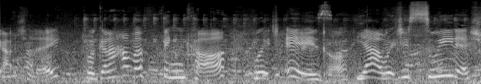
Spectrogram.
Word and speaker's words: fika: First finca in Sweden. I think that's how you say it. Finca. It's F-I-K-A. Fika.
